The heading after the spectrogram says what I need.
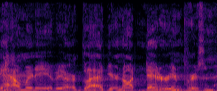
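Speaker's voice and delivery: deep old cowboy preacher impression; Brent. Cowboy friend addressing the crusade crowd, low imitated cowboy voice. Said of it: "He talks like this".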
